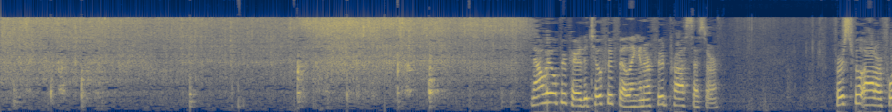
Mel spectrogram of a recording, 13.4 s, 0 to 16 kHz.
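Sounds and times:
spinach and vegetables sautéing in a hot pan: 0.0s - 8.4s
stirring utensil scraping and clicking in a hot pan: 0.1s - 1.6s, 4.4s - 6.7s
speech: 8.0s - 10.9s, 12.5s - 13.3s.

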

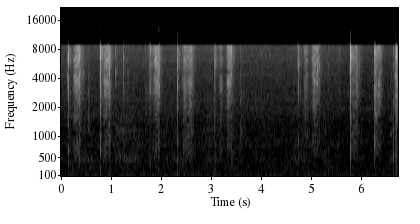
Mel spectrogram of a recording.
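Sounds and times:
potato being peeled for mashed potatoes: 0.1s - 1.1s, 1.7s - 3.6s, 4.7s - 6.7s.

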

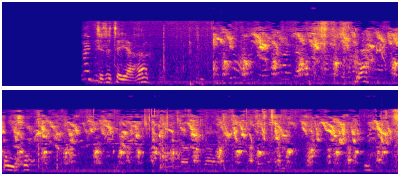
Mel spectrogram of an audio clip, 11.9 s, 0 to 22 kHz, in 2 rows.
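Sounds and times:
speech: 1.2s - 2.5s, 3.2s - 11.8s
steady low hum: 1.2s - 11.8s
ducks chattering and quacking: 3.0s - 11.8s.

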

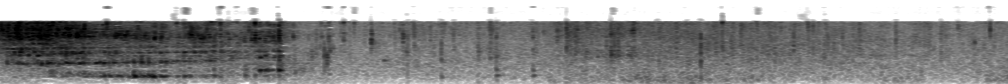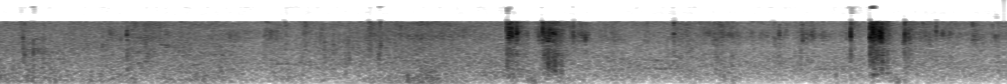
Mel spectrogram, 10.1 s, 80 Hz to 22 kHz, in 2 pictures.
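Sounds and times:
squeezed juice poured back into blender: 0.0s - 2.1s
drips of juice: 0.0s - 2.3s.

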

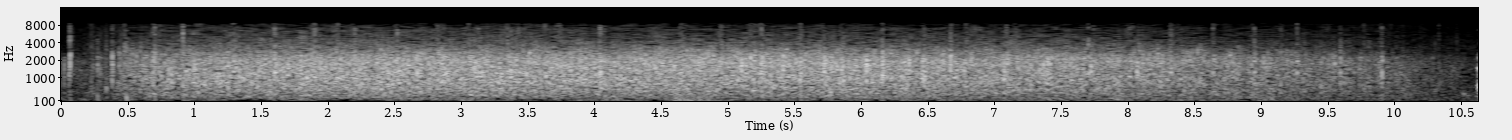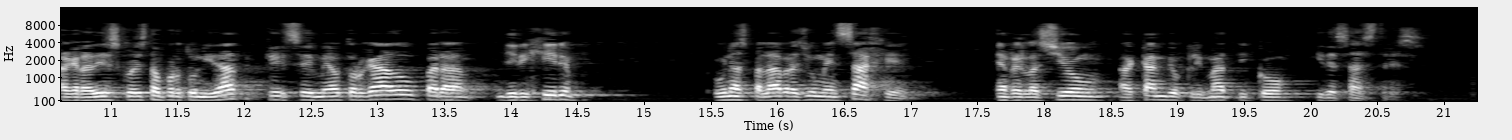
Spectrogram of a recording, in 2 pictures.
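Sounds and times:
warm audience applause welcoming a speaker to a talk: 0.0s - 10.6s
speech: 10.7s - 14.7s, 15.6s - 20.9s.

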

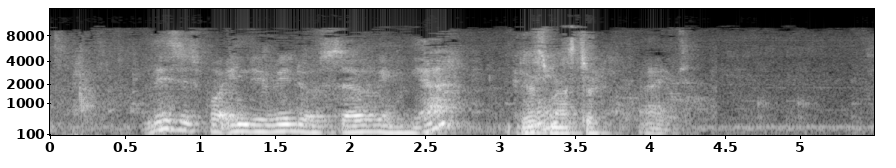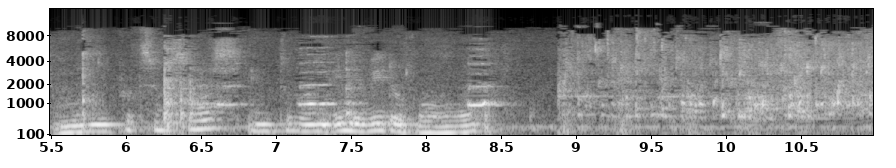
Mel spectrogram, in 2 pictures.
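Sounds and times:
speech: 0.6s - 4.3s, 5.5s - 8.6s
hot water running from a tap: 8.9s - 10.9s.

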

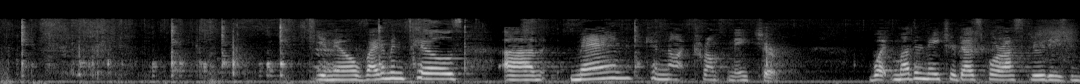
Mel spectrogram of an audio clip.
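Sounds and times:
utensil scraping a pan while stirring sweet potato chunks: 0.0s - 4.6s, 10.2s - 10.7s
sweet potato chunks frying in a sizzling pan: 0.0s - 10.7s
speech: 3.2s - 7.9s, 8.7s - 10.7s.

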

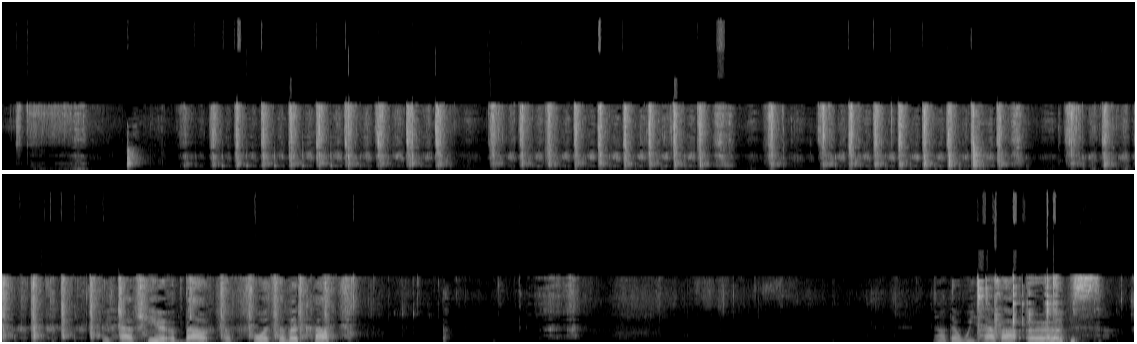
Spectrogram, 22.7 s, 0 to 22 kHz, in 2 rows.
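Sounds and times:
knife chopping green onions: 1.3s - 14.9s, 21.1s - 22.1s
speech: 12.4s - 14.8s, 20.8s - 22.4s.

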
